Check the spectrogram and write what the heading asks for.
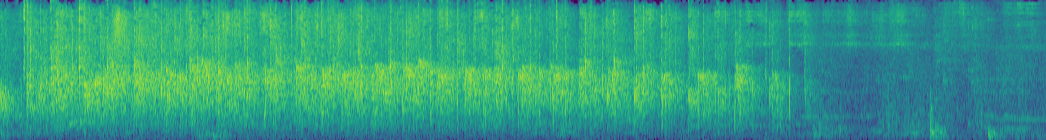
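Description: An audience bursts into loud, sustained applause, a dense wash of many hands clapping that holds steady for about eight seconds before thinning out and fading to a few scattered claps.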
